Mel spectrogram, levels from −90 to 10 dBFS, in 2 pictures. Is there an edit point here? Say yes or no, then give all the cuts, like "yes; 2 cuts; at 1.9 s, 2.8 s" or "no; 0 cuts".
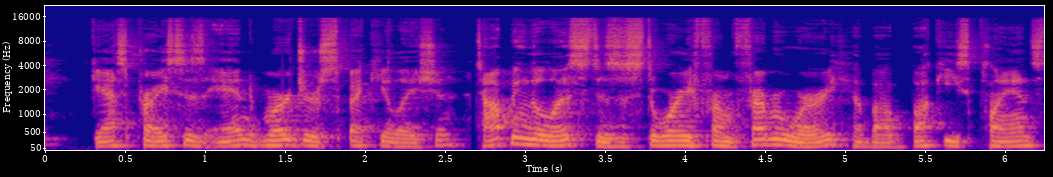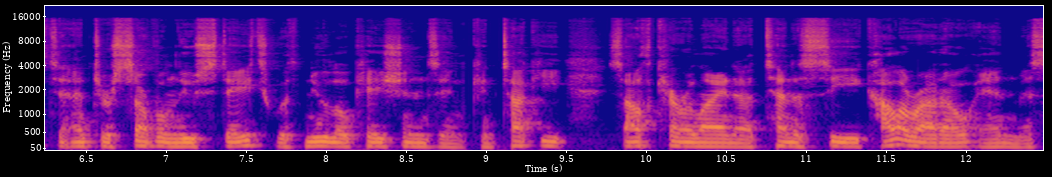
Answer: yes; 1 cut; at 2.7 s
